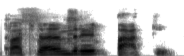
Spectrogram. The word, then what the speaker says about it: Alexandre Pato: Did she say it right? Alexandre Pato. – Alexandre Pato. – Alexandre. – She said it the correct way.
